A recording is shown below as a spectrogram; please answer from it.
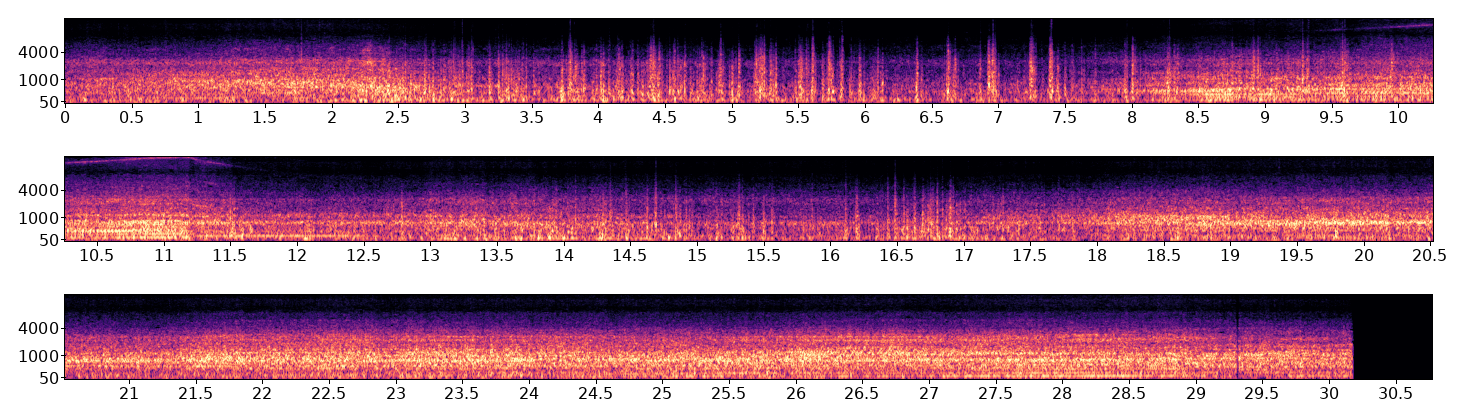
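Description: Pickup truck engines running on the road with heavy road and wind noise, heard from inside a moving vehicle. A brief high whistle rises and falls about a third of the way in, and the engine pitch climbs in steps through the second half as the vehicles accelerate.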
